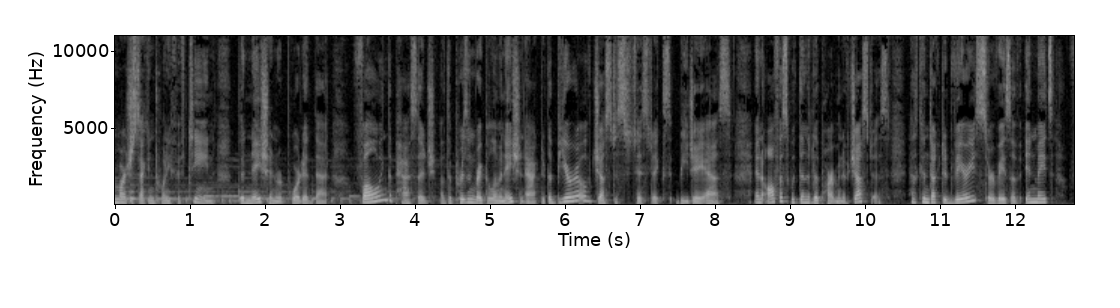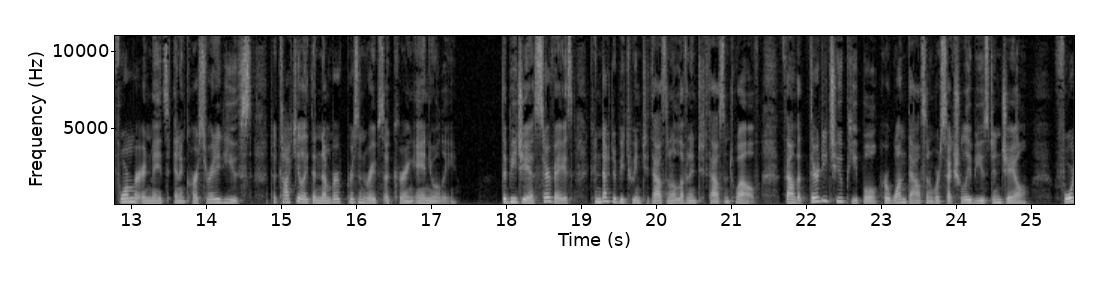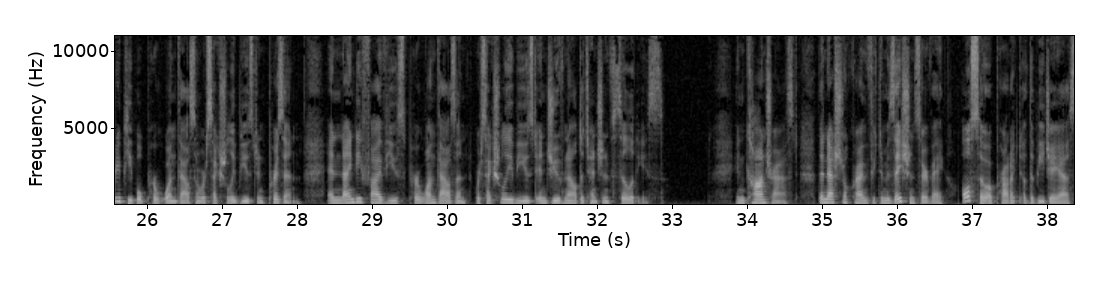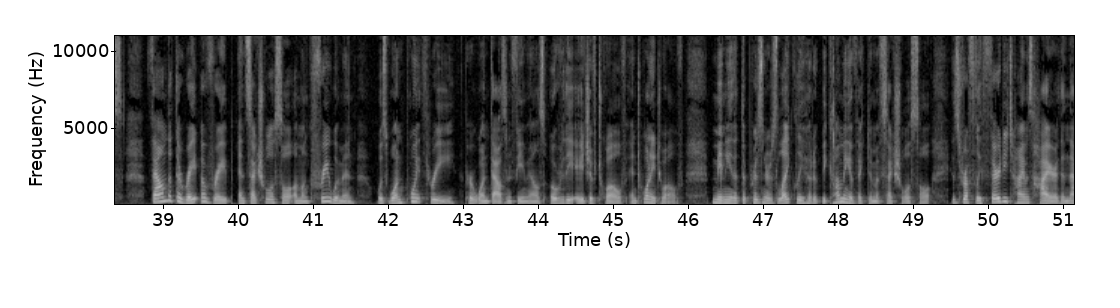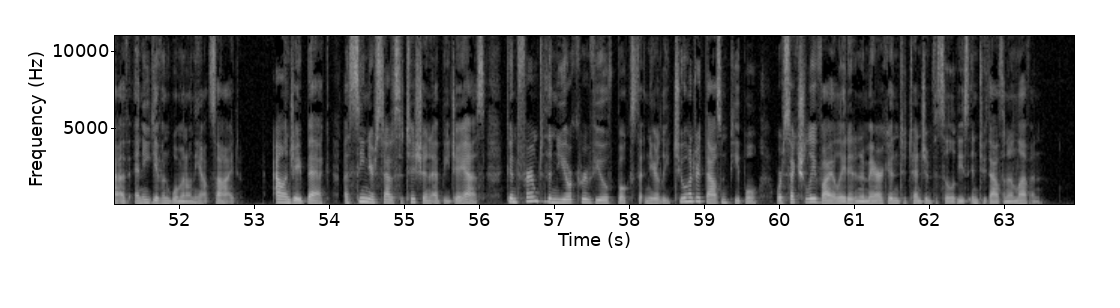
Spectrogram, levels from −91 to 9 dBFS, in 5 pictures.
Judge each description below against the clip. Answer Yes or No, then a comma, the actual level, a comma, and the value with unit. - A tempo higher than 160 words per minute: Yes, average, 170 wpm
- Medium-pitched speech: Yes, medium, 165 Hz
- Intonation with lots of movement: Yes, wide, 6.2 semitones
